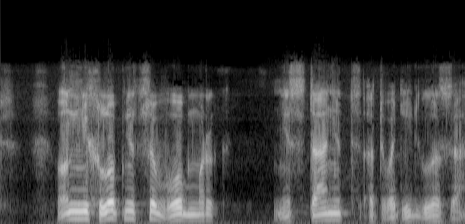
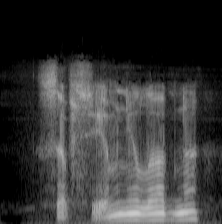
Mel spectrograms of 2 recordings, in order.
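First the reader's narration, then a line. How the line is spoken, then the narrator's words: Muttered. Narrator (Russian): пробормотал Сварог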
